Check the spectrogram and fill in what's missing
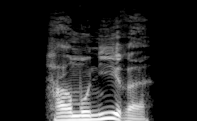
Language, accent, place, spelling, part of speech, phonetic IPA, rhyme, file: German, Germany, Berlin, harmoniere, verb, [haʁmoˈniːʁə], -iːʁə, De-harmoniere.ogg
- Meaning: inflection of harmonieren: 1. first-person singular present 2. singular imperative 3. first/third-person singular subjunctive I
